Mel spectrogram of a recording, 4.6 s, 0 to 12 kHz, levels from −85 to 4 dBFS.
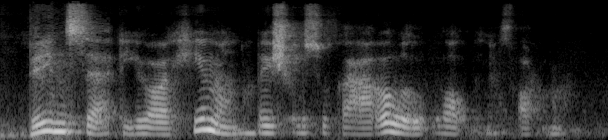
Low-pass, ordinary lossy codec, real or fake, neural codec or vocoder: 10.8 kHz; Opus, 32 kbps; fake; codec, 16 kHz in and 24 kHz out, 0.8 kbps, FocalCodec, streaming, 65536 codes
